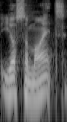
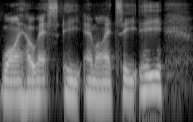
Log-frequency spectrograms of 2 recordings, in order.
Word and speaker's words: Yosemite: years i grew up thinking that yosemite was pronounced yosemite because it's y-o-s-e-m-i-t-e but with time i realized i was pronouncing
